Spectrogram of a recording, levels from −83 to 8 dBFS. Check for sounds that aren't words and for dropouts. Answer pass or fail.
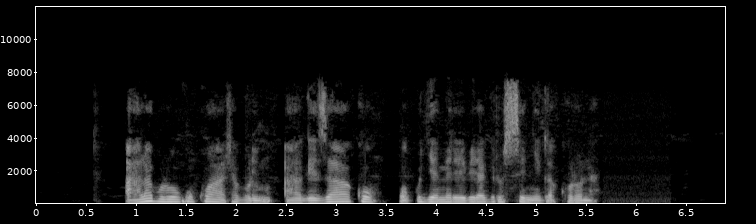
pass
